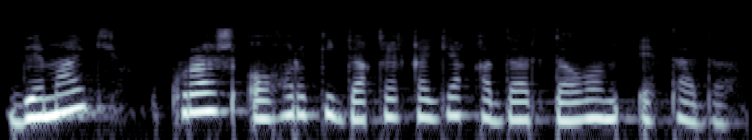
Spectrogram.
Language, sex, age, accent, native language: Uzbek, female, 18-24, Buxoro, Uzbek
